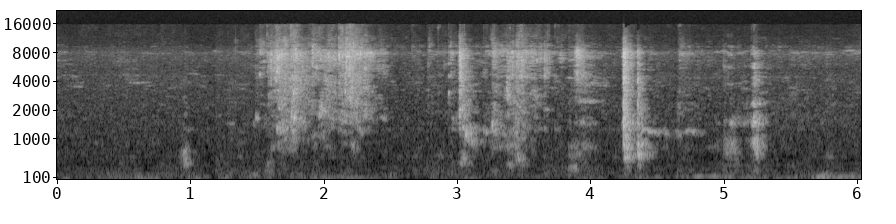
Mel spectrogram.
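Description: Dishes being washed by hand: water splashing and scrubbing, with plates and bowls knocking against each other now and then, the sharpest clink about four seconds in.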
